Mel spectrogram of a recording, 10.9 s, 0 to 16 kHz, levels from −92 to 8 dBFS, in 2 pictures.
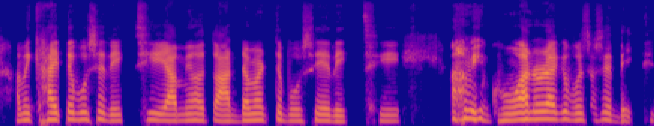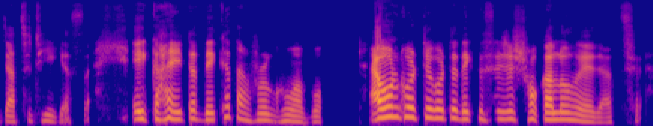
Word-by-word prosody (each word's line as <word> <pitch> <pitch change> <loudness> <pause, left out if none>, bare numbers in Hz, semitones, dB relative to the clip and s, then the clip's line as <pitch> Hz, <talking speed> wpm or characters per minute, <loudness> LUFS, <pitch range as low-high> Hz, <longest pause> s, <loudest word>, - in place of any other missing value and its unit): আমি 200 +2 -2
খাইতে 205 +1 +3
বসে 210 +1 -3
দেখছি, 175 +3 -9 0.2
আমি 175 +2 -5
হয়তো 185 -3 -3
আড্ডা 165 +3 -1
মারতে 195 +1 -3
বসে, 170 +2 -7
দেখছি। 160 +2 -11 0.6
আমি 240 -3 +3 0.2
ঘুমানোর 205 +5 +5
আগে 215 +1 -1
বসে, 195 +1 -6
বসে 200 0 -4
দেখছি, 160 +4 -15 0.2
আচ্ছা 180 - -21
ঠিক 170 -3 -12
আছে। - - -28 0.4
এই 220 - +5
কাহিনীটা 225 0 +1
দেখে, 265 +9 -2
তারপর 190 -3 -5
ঘুমাবো। 150 -4 -7 0.5
এমন 285 +3 +10
করতে 275 -1 +2
করতে 250 0 0
দেখতেছি 220 0 -6
যে, - - -1
সকালও 210 -2 +2
হয়ে 155 -4 -2
যাচ্ছে। 135 +1 -18
200 Hz, 175 wpm, -23 LUFS, 175-220 Hz, 0.6 s, এমন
